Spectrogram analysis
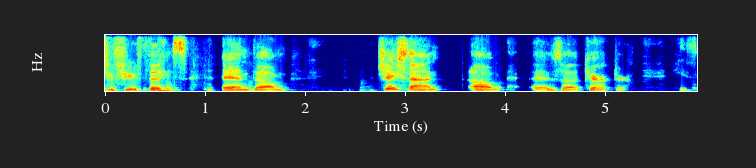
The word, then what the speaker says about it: J'Son: his name Jon hunt Jon hunt apostrophe s o n Jon not Jason Jon say his name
